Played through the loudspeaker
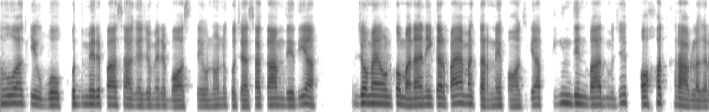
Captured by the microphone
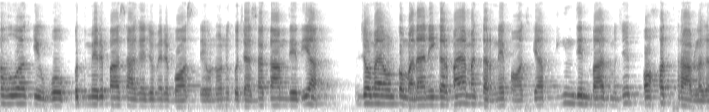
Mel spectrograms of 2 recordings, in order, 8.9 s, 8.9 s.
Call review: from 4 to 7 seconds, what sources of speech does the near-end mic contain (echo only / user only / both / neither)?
echo only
